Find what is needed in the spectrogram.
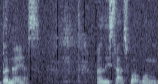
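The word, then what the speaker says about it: Banias: place is called bunnies because according to local folklore people were unable to uh to pronounce the letter p so they couldn't say pineap so they called it banayas at least that's what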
